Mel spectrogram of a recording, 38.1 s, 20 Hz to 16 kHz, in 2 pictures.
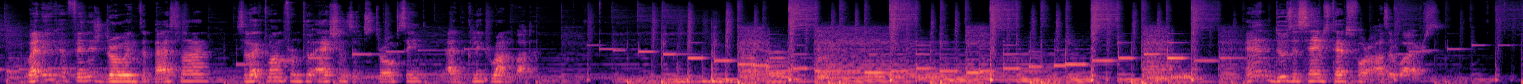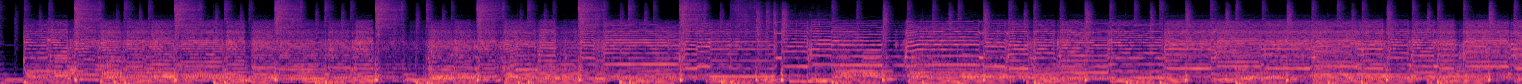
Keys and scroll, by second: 18.8 space, 20.6 space, 22.1 p, 25.0 space, 28.8 space, 29.6 p, 32.8 space, 34.4 space, 35.2 p.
